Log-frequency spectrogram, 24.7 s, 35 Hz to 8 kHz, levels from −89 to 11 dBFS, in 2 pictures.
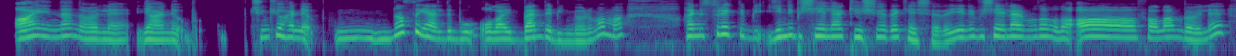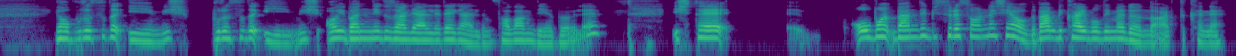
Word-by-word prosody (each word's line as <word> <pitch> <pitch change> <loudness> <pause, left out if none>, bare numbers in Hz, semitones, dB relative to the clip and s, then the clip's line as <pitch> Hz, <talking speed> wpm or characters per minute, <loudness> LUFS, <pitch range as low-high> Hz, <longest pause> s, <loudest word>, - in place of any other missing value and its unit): Aynen 245 +2 +4
öyle. 180 -3 -2
Yani 175 -1 +1
b - - -14 0.5
çünkü 230 +4 -2
hani, 220 -5 +1 0.2
m 195 -1 -4
nasıl 345 +4 +4
geldi 200 - +2
bu 185 -1 -3
olay 185 -1 +1
ben 220 +3 +4
de 205 -5 0
bilmiyorum 155 - -4
ama 270 -3 0 0.3
hani 250 0 -1
sürekli 280 -5 0
bir 215 - -9
yeni 240 +6 +1
bir 240 - -3
şeyler 245 0 +1
keşfede 225 0 0
keşfede, 165 -9 -3
yeni 220 +5 0
bir 235 - -3
şeyler 240 -1 +3
bula 235 +2 -2
bula, 200 -2 0
a 225 -1 +6
falan 215 0 0
böyle, 195 - 0 0.6
ya 195 -1 +1
burası 210 +3 -3
da 220 - +1
iyiymiş, 165 +1 -6 0.2
burası 200 +1 -3
da 205 0 +2
iyiymiş, 155 +3 -6
ay 200 +1 +1
ben 195 0 +2
ne 200 - -1
güzel 190 -2 0
yerlere 170 0 +1
geldim, 135 -6 -5
falan 160 +2 -3
diye 130 -1 -6
böyle. 300 - -4 0.7
İşte, 215 -1 +3 0.6
eee, 480 -3 -16 0.4
o 215 +1 +2
ban 235 -2 +2
bende 225 +3 +2
bir 225 - -9
süre 245 +2 0
sonra 245 +1 -3
şey 255 -1 0
oldu, 165 -8 0
ben 205 +1 +4
bir 210 - -3
kaybolayıma 195 -3 +2
döndü 140 -4 -2
artık 125 +3 -5
hani, 130 -1 -5
205 Hz, 155 wpm, -25 LUFS, 175-235 Hz, 0.7 s, a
